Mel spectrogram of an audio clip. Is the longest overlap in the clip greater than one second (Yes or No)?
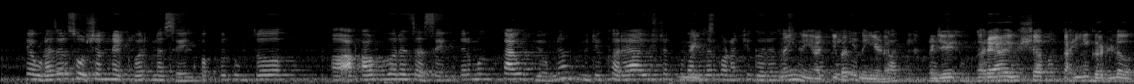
Yes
